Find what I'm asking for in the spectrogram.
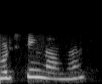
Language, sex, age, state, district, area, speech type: Tamil, female, 30-45, Tamil Nadu, Mayiladuthurai, urban, conversation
